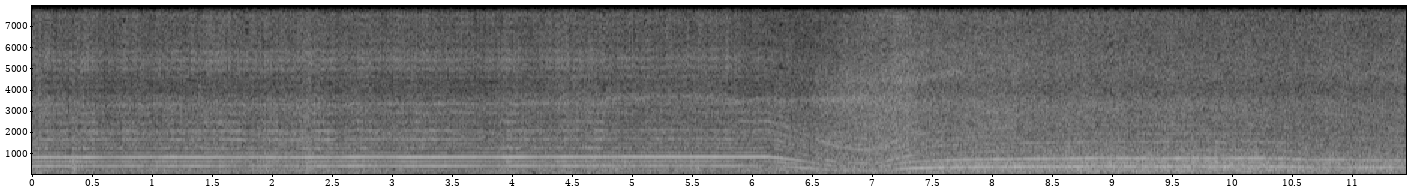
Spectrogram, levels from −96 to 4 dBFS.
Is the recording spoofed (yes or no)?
no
